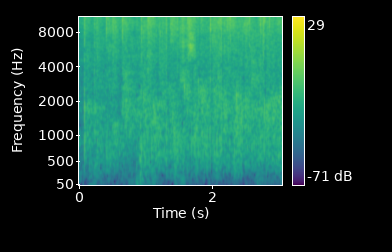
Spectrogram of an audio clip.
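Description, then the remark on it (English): A crowd applauds steadily to welcome a guest speaker, a dense wash of many hands clapping at once with crisp individual claps poking through, sustained at an even, moderately loud level throughout. “Oh my goodness, I get a round of applause.”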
